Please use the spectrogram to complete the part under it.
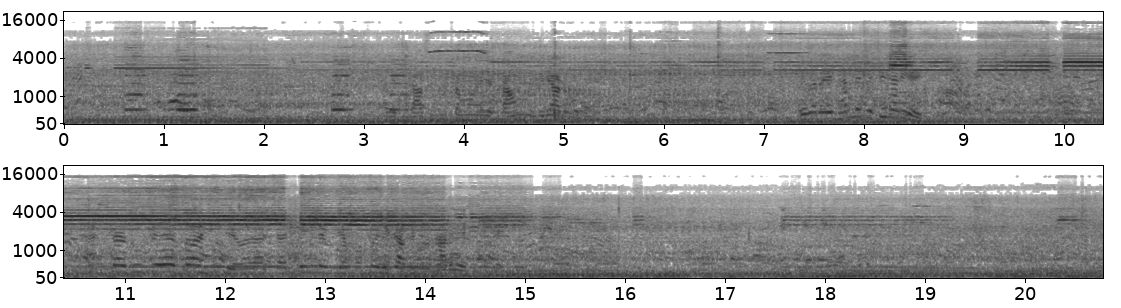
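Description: Horns honk from the traffic.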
